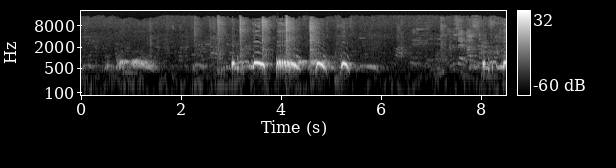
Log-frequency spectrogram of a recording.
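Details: Lure recording meant to set spotted doves calling. Muffled low cooing builds into several loud, curved coo notes in quick succession, then fades to a soft pause before one more coo closes the clip.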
